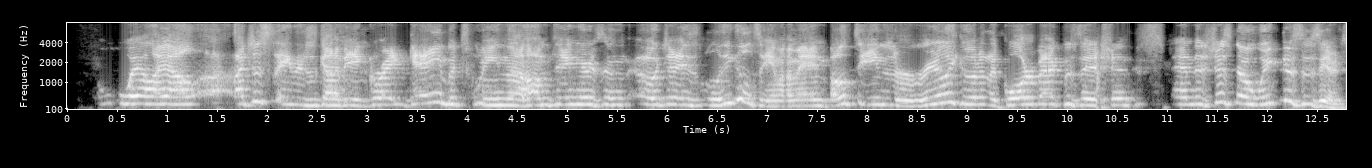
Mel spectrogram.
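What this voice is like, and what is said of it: Strained sportscaster impression. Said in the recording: “my Chris Collinsworth impression ... he sounded constipated”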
